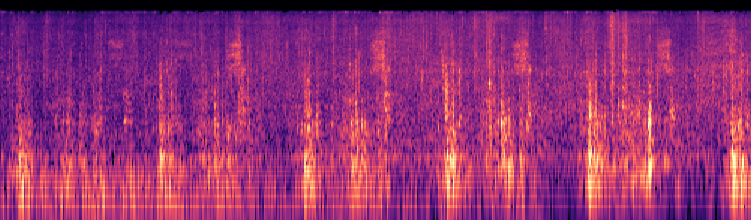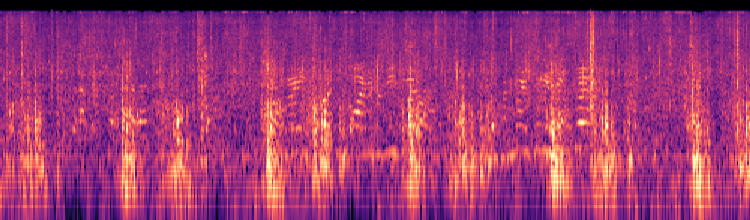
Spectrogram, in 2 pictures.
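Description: An eight-oared rowing shell under way, its oars working in a steady rhythm with repeated swells of splash and rigging noise each stroke, over wind on the microphone. A voice calls out in the second half.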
